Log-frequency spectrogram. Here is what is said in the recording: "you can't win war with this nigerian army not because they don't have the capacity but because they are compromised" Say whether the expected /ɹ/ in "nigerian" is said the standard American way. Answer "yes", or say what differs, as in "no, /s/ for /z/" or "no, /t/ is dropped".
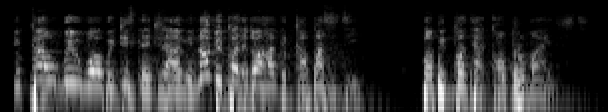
no, /l/ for /ɹ/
